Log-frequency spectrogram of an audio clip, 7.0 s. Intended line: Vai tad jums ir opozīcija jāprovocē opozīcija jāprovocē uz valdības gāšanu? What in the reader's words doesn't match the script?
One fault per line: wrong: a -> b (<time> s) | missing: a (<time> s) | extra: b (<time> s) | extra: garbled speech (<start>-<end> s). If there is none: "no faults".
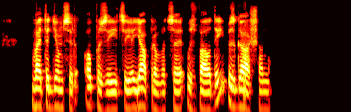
missing: opozīcija jāprovocē (3.6 s)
